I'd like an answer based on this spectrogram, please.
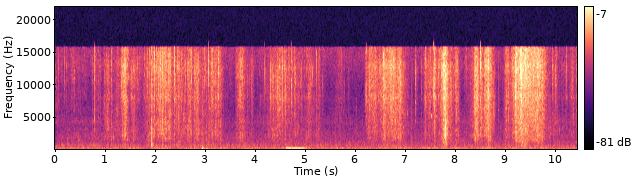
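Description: Clear plastic wrap crinkling and rustling as it is handled and pulled off a framed plaque, in scattered bursts that grow busier in the second half. A short low hum about halfway through is the loudest sound.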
